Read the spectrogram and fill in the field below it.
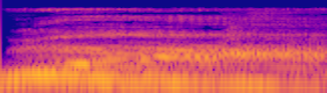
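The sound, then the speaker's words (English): A human voice imitates a dinosaur roar for a sound effect set, with no processing: one sustained, gravelly groan whose pitch starts high and slowly slides downward, staying loud and steady for under two seconds, with no other talk. “And so actually quite seriously, hear this dino roar.”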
